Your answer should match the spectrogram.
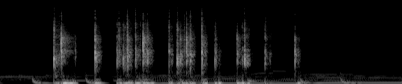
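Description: Typing on a computer keyboard: a quick run of keystrokes lasting a couple of seconds, then it stops.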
